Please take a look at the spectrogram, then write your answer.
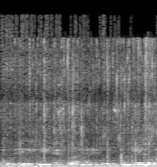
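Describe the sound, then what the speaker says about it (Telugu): Butter sizzles in a heated pan on a stove while cooking noodles, a faint, steady crackling fry with soft scraping and stirring under it, no voices. "ఇది కొంచెం హీట్ అయిన తర్వాత వెన్న వేసేద్దాం, బటర్ వేసేద్దాం"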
